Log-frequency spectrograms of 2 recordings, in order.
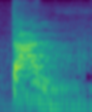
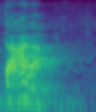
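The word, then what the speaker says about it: Ta'al (تعال): Donc quand tu parles à un homme, pour dire de venir, tu dis Ta'al. Akada. Ta'al. À la base, c'est une fatha, mais quand tu t'arrêtes, tu ne prononces pas. Mais à la base, c'est Ta'ala. Mais quand tu t'arrêtes, tu dis Ta'al.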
